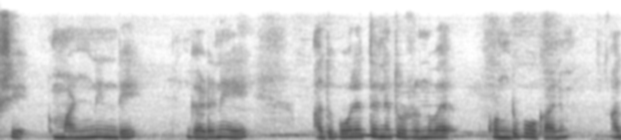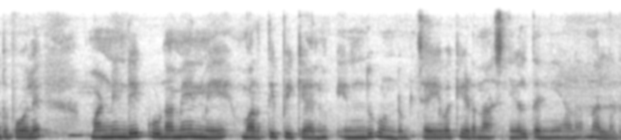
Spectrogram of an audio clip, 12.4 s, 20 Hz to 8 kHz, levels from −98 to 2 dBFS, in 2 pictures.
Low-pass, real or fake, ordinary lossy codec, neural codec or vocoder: 7.2 kHz; real; none; none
